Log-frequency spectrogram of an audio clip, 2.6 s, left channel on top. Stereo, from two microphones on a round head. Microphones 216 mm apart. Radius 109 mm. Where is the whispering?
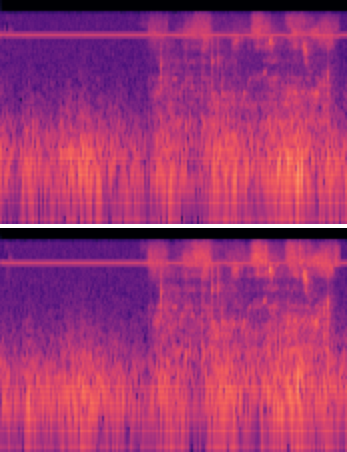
20° right (ahead or behind).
